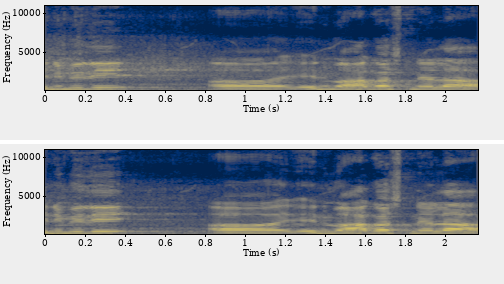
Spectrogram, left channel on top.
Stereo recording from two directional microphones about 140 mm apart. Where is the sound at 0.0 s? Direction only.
45° right (ahead or behind).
